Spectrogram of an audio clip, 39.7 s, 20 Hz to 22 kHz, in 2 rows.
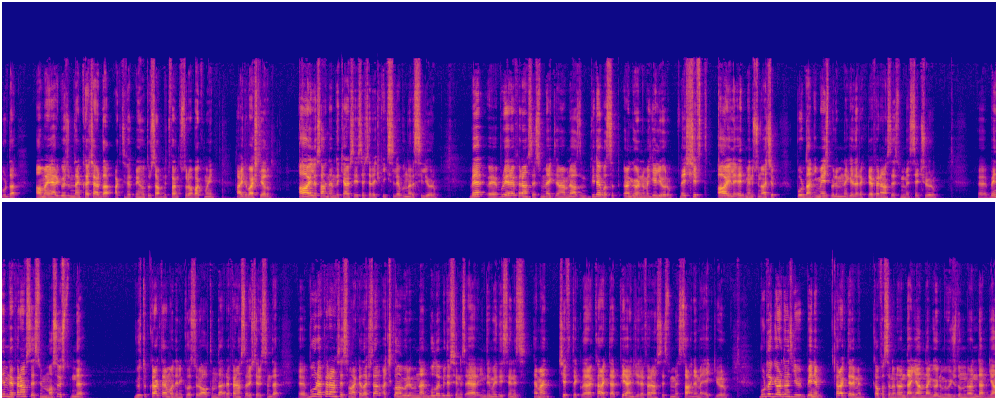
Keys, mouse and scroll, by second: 5.9 a, 7.4 x, 11.7 KP_1, 13.4 shift+a, 14.3 shift+a.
